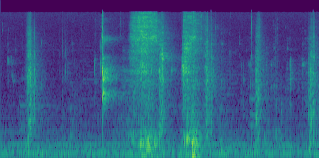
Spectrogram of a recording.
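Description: A young woman slurps noodles loudly, close to the microphone.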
